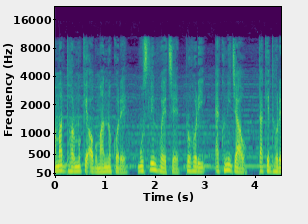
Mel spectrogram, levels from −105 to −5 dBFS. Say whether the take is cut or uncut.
uncut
